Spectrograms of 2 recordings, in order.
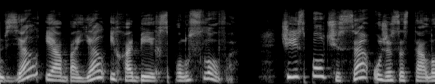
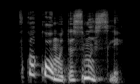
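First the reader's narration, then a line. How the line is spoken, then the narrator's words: Cheerful smirk. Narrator (Russian): весело усмехнулась Полька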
